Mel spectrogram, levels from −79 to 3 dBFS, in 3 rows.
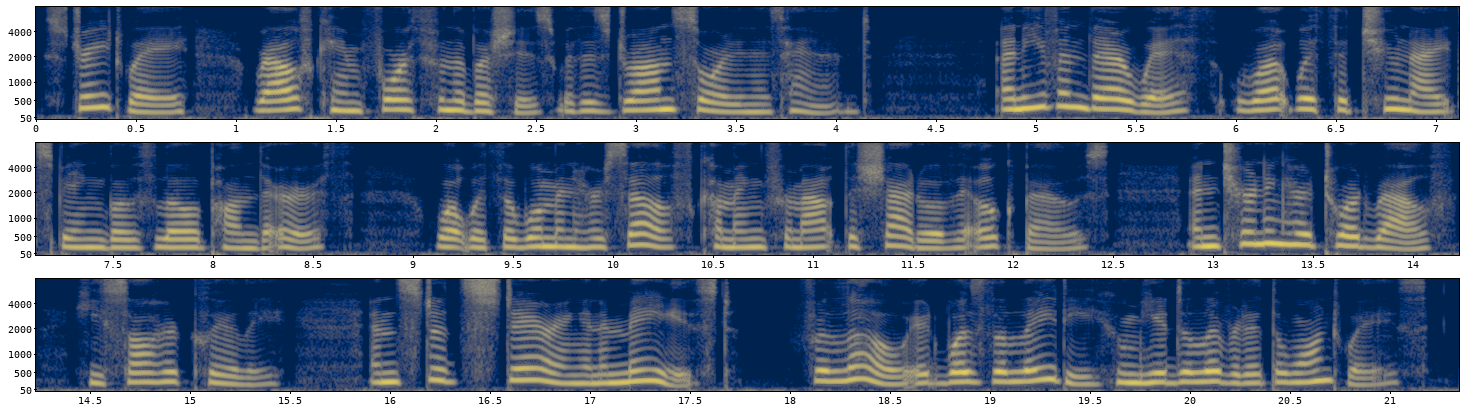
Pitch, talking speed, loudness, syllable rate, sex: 235 Hz, 195 wpm, -17 LUFS, 4.9 syllables/s, female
